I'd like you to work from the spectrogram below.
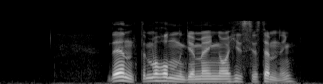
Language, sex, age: Norwegian, male, 18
